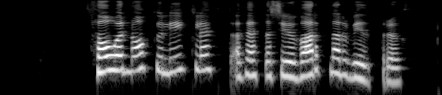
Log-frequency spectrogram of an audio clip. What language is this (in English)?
Icelandic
